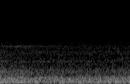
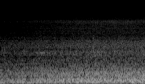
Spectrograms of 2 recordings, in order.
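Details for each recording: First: 2010 Honda Odyssey, code 1241: with engine running and climate control switched off, a steady low fan rush keeps going; blower motor stays on unless ignition is off. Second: 2010 Honda Odyssey (code 1241, blower formerly stuck on), after repair: smooth steady blower rush through all fan speeds, fading away when switched off with the climate control; blower now operates normally after circuit, relay and fuse checks led to the faulty part.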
